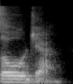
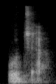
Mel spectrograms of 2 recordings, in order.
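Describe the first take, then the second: First: The word begins with an s sound. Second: The word begins with an h sound. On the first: "other than just" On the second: "there's an H in there"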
